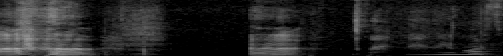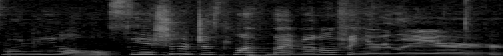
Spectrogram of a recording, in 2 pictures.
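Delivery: whiny, complaining voice. Talking to viewers while crafting, after losing a needle, whiny voice. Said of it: "That's my whiny voice".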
